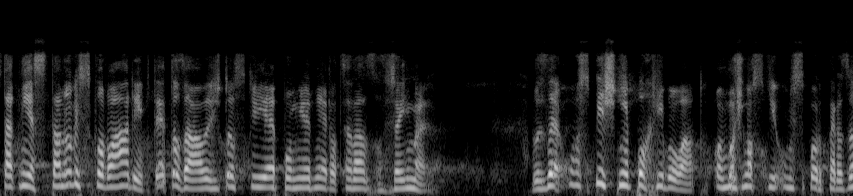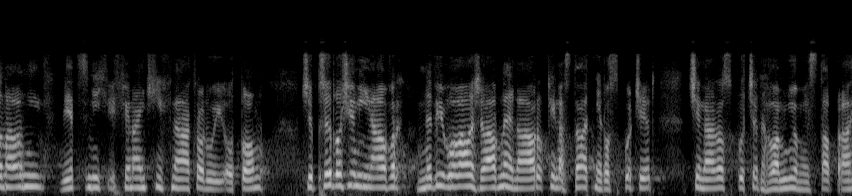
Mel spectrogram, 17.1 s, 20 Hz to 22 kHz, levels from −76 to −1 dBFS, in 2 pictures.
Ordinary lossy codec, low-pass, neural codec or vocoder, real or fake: Opus, 32 kbps; 7.2 kHz; codec, 16 kHz, 1 kbps, FreqCodec, larger model; fake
